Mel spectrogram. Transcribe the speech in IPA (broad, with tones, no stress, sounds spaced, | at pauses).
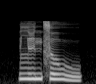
l i˦ n s ɹ̩˦ u˨˩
